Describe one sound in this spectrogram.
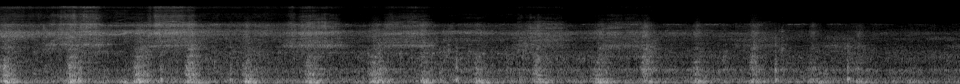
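A steam locomotive chuffs rhythmically as it passes close by.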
